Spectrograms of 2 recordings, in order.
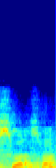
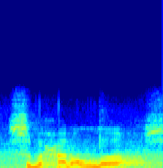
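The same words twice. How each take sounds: First: It is said quickly and indistinctly. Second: It is said slowly and clearly. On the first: It is said carelessly, without devotion. The speaker calls it wrong. "Tidak jelas ucapannya" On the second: It is said with devotion. The speaker calls it right. "dengan khusyuk, dengan pelan"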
